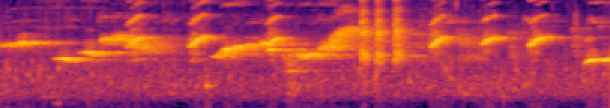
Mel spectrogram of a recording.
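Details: Training compilation of White-rumped shama song: fluid whistled phrases sliding up and down, a burst of harsh, scratchy notes in the middle, then a series of clear, loud, rising whistles repeated roughly every third of a second.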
